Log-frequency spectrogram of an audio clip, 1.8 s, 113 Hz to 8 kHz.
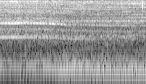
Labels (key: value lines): label: anthrophony, boat engine
recorder: SoundTrap 500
